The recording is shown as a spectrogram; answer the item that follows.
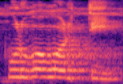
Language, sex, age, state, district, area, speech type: Bengali, female, 30-45, West Bengal, Paschim Medinipur, rural, read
